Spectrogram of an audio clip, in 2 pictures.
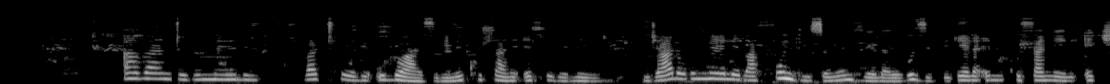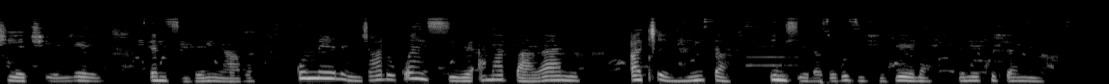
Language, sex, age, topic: North Ndebele, female, 25-35, health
